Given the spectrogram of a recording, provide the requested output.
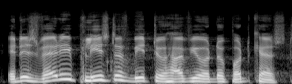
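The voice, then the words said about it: Put-on Indian English accent. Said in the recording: “Indian English. ... doing that voice.”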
